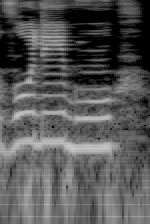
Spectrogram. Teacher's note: حرف مستعلیہ ہے، موٹا حرف ہے، موٹا کر کے پڑھا جائے گا اور نرمی والا بھی حرف ہے، نرمی سے بھی پڑھا جائے گا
